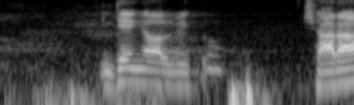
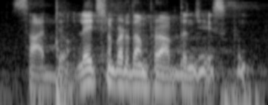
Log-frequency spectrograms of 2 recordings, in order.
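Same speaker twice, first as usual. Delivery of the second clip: ordinary talk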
